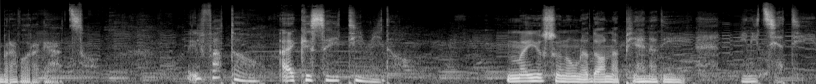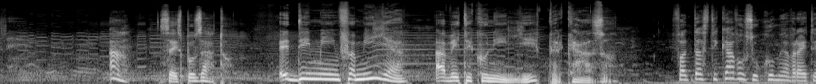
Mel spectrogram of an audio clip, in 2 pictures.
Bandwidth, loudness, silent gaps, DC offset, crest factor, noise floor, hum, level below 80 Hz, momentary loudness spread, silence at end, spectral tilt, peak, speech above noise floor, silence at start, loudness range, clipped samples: 19.5 kHz; -13 LUFS; none; under 0.1%; 14 dB; -35 dBFS; none; -34 dBFS; 21 LU; 0 s; -5 dB/octave; 0 dBFS; 23 dB; 0 s; 7 LU; under 0.1%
